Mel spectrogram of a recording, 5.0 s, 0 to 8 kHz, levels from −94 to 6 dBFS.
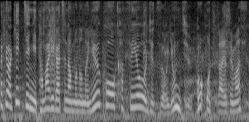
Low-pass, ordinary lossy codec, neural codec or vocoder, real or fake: none; none; codec, 16 kHz, 8 kbps, FunCodec, trained on LibriTTS, 25 frames a second; fake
